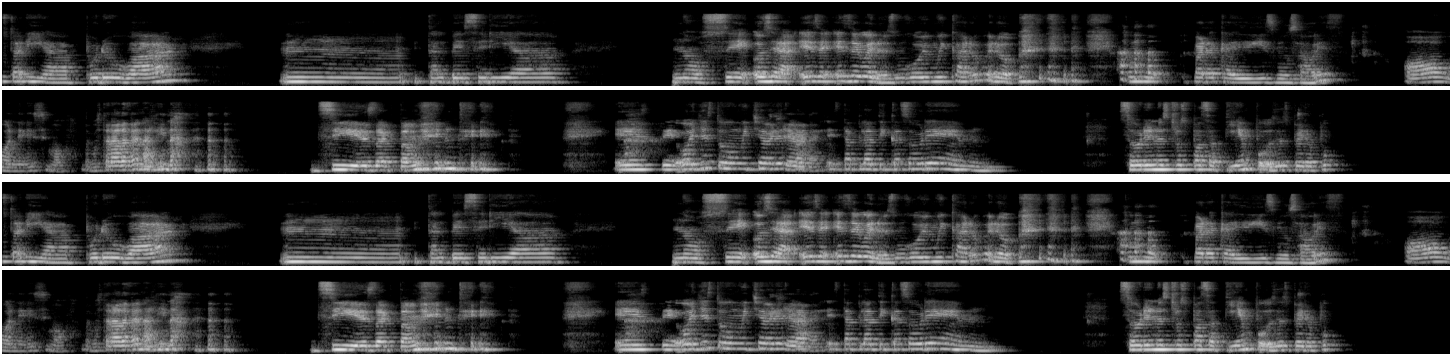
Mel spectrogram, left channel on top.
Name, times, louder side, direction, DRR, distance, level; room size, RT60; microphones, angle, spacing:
voice 1, 0.0-1.8 2.8-5.6 6.7-11.5 11.9-13.3 17.6-19.4 20.1-24.4 25.7-27.7, equal, 15° right, 1.1 m, -19 dB
voice 2, 11.1-11.5 14.0-16.5 20.7-20.9 22.1-22.7, equal, 40° left, 1.0 m, -23 dB
4.3 x 2.3 x 4.3 m
head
